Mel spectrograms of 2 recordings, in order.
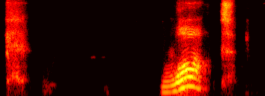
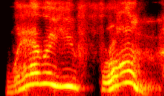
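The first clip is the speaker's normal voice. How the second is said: higher, drawn-out baffled question; exasperated bafflement; 7 semitones higher, slower than usual. Retold or imitated. Reviewer to the absent actor, exasperated and baffled. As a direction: demand it slowly, pitch raised in disbelief.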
